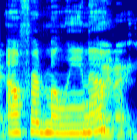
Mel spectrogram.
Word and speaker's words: Alfred Molina: Alfred Molina.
